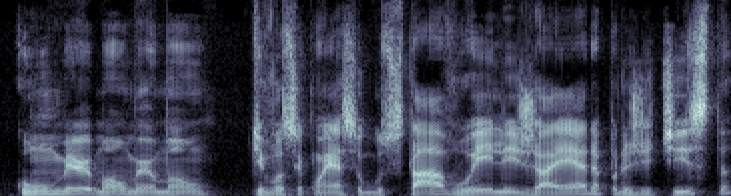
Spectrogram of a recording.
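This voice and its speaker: A man at a moderate pace, medium pitch, fairly even intonation, with a Mato Grosso accent, in a dry, close sound with no echo. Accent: Mato Grosso accent, noticeable. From Brazil, Mato Grosso (born São Paulo). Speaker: construction company owner. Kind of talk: podcast interview. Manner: casual, storytelling.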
